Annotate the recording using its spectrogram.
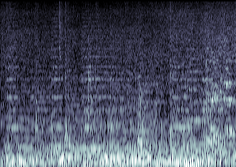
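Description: Background music with held tones and a strong bass, over the sizzle of onions, peppers and shrimp frying in a pan.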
